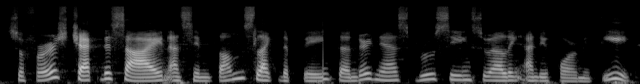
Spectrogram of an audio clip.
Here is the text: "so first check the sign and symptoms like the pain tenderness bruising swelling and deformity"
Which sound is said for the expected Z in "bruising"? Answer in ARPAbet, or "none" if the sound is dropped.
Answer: S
